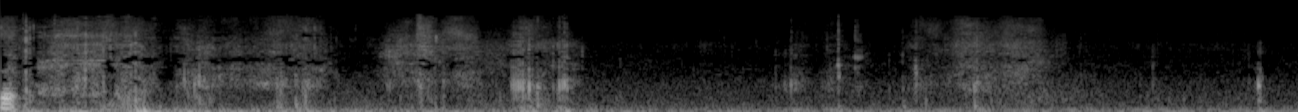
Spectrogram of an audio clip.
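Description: Faint crackling and rustling handling noise close to the microphone, strongest in the first few seconds and then fading. Any sound from the headphones themselves is not clearly heard.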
